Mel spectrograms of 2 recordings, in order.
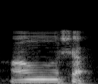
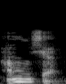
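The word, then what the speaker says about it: अंश: That is pronounced as ansha. See, there is ansha. I'm not, when I say ansha, there is no sound of ma. I'm not saying amsha. Amsha is ma sound there is.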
